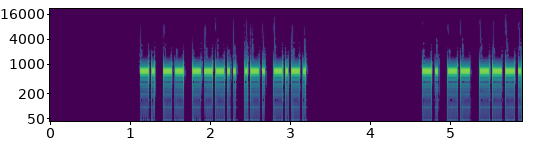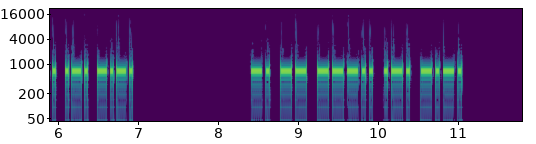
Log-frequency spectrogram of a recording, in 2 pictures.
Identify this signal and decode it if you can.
Morse code, heard as a keyed tone, about 30 wpm, 700 Hz. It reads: NM8RC NM8RC NM8RC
